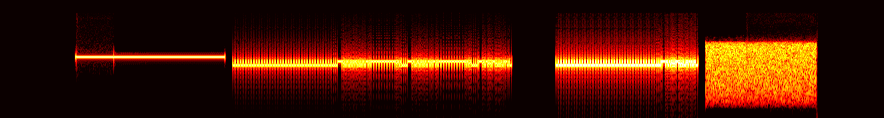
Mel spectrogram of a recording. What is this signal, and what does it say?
Fax machine handshake, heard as a long tone, a warble and hiss.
